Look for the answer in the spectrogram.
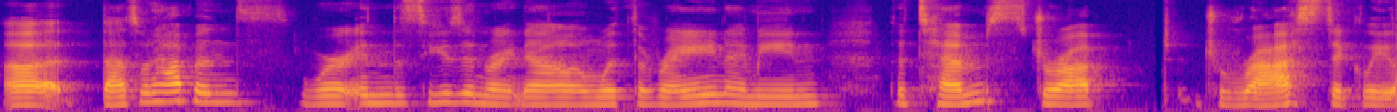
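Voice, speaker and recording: This woman speaks at a medium pitch as she hosts her podcast from home, her dogs nearby. The talk is loose and rambling, full of swear words and "like," and she sounds stuffed up, her voice barely back after a cold.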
